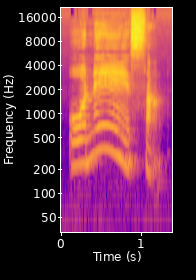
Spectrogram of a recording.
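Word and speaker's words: おねえさん: Desne bunyi e panjang pakai huruf e. Desne one e saeng. Ya, die ejanya seperti itu. Tapi kalau di em apa disebutkan dalam satu kosakata one sang ya seperti itu ya. Lima ketukan.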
